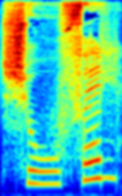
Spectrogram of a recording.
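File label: "sjofel", Norwegian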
